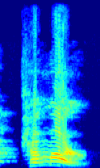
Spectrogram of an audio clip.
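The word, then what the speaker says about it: plumber: अच्छा अब इसी प्लम से बना है फ्लमर। तो ये बी जो है ये साइलेंट रहेगा यहां फ्लमर नल ठीक करने वाला।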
